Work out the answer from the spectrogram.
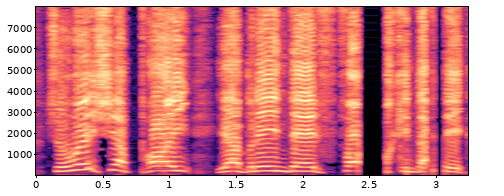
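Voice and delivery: normal talking voice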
